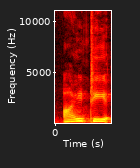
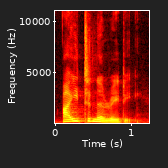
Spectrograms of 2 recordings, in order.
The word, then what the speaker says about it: itinerary: And next line which we have is number 6, I-T-I-N-E-R-A-R-Y. Itinerary. Itinerary. Itinerary. So it's really sound is there whenever you're going to pronounce this.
